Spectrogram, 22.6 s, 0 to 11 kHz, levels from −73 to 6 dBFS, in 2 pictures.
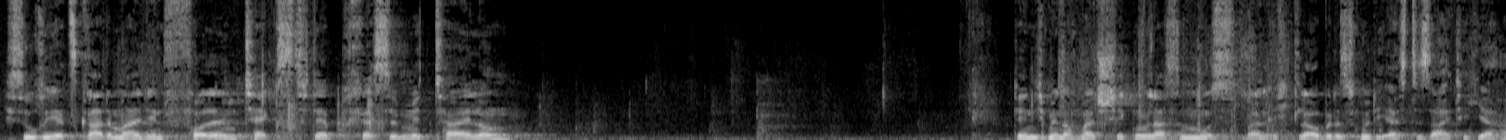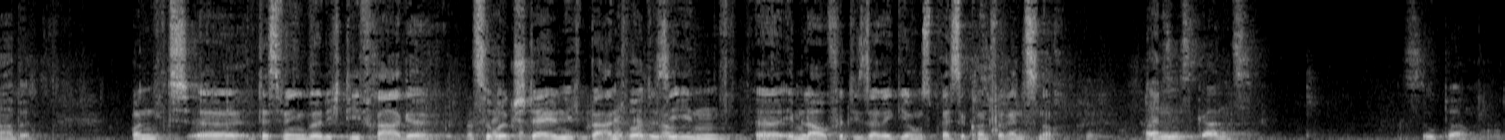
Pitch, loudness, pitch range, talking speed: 125 Hz, -19 LUFS, 110-145 Hz, 130 wpm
